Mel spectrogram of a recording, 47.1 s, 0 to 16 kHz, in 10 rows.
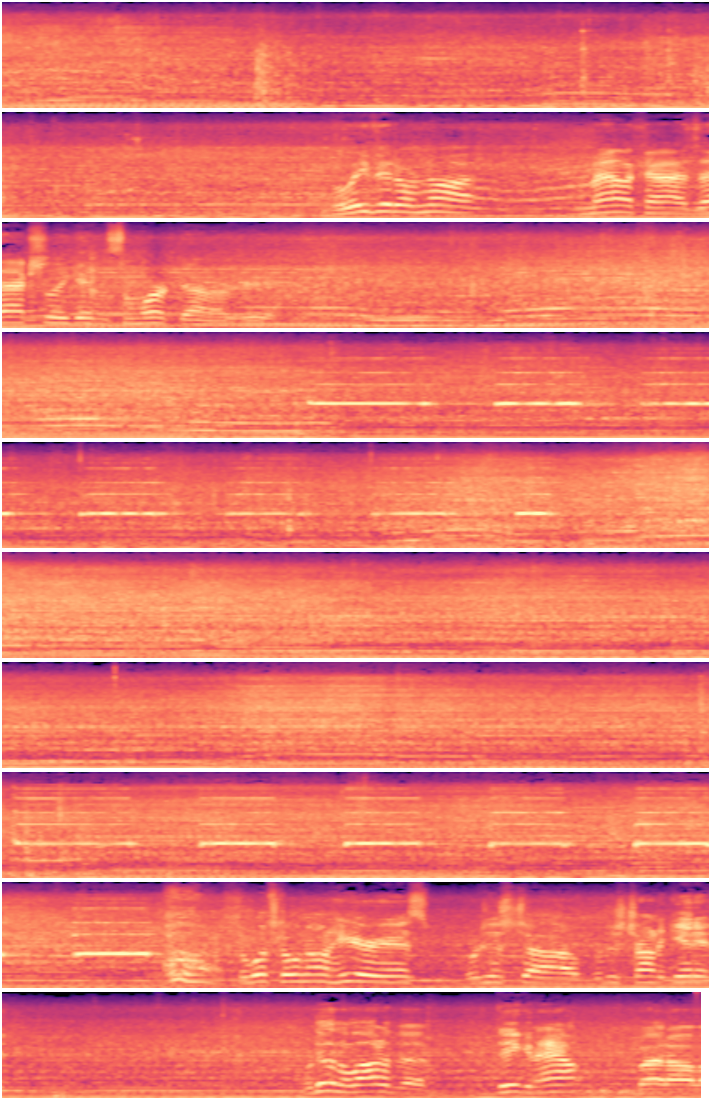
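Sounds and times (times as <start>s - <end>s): diesel engine running under load: 0.0s - 47.0s
backup alarm beeping: 16.2s - 21.6s, 33.1s - 38.8s.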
